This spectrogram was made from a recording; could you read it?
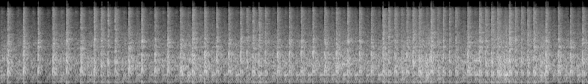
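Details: Gravely 64L tractor single-cylinder, first run in a long time, choke off, throttle up: an uneven, lumpy chug that lopes and stumbles. Running rich and flooding; the main jet adjustment is stuck to the packing nut.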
